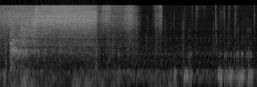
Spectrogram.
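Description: Air hissing out of a punctured car tyre through the hole being worked with a plug-kit tool, loud and steady, cutting off abruptly about two seconds in. Faint handling and scraping sounds from the tool and tyre follow.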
